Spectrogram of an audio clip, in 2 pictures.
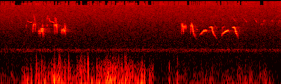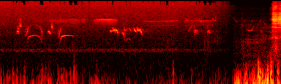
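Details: A Brown Thrasher, a mockingbird-family mimic, sings varied, high, chirpy phrases, each repeated twice in pairs, over steady wind rumble, a faint constant hum and a loud bump at the end.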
